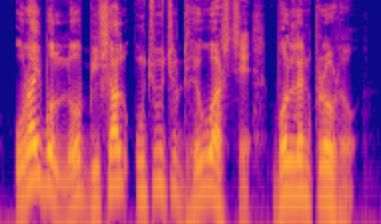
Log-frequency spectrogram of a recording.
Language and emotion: Bengali, neutral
